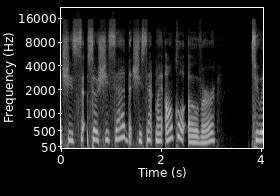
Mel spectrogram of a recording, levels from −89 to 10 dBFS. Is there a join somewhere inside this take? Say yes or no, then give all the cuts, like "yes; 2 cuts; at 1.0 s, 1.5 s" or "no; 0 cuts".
no; 0 cuts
